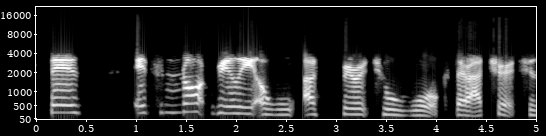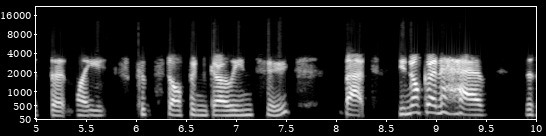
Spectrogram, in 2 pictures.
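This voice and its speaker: A woman with a medium pitch and an Australian accent speaks at a fairly slow pace with lively intonation. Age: 60s. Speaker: hiker. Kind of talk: interview.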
